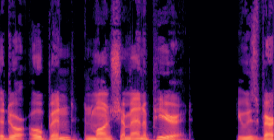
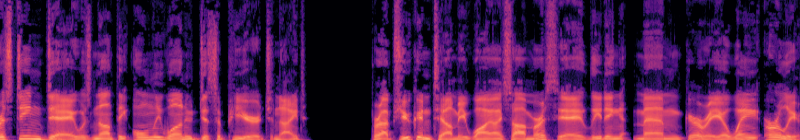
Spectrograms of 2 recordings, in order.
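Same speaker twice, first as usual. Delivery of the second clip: usual speaking voice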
